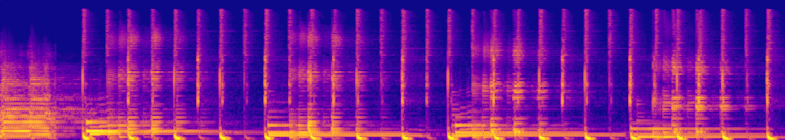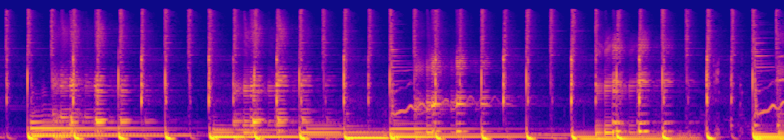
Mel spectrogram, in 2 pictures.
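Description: A pop song plays at full volume, driven by a steady, punchy beat and a firm bass line that shifts pitch every couple of seconds under bright layered instruments, with no one talking over it.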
